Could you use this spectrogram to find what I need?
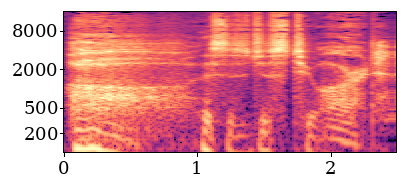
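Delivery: soft, very slow mutter under the breath. Retelling how someone behind on an assignment complained, imitating her under-breath mutter. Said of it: "I hear her under her breath say".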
